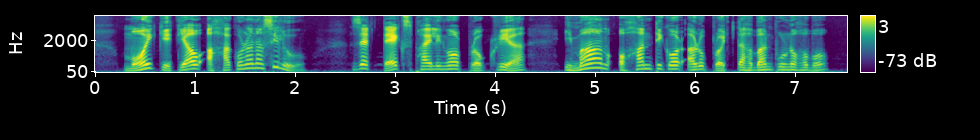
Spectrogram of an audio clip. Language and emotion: Assamese, surprised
